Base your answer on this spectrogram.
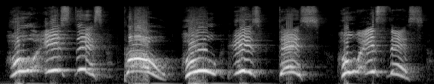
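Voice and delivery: high, loud cry of disbelief; high stunned yelling; disbelieving shout. Real, not acted. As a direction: yell it out, floored by the surprise. Stunned by a mystery gifter.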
